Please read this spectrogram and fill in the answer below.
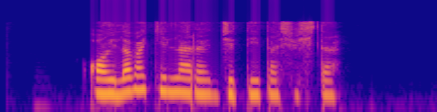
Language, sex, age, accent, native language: Uzbek, female, 19-29, Toshkent shahri, Uzbek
